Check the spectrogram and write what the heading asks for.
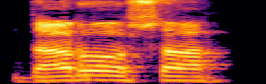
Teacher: রটাকে পুর মানে মুখটা গোল করে পড়তে হবে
